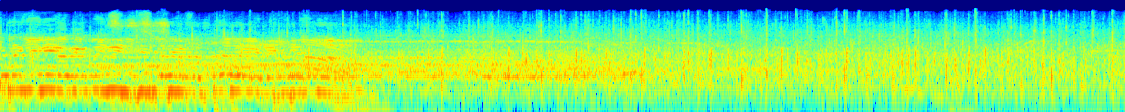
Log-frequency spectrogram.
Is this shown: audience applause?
yes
